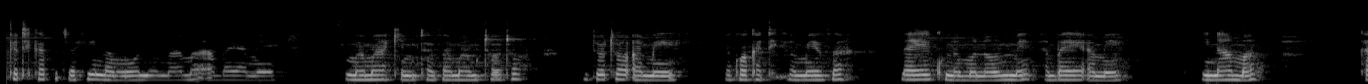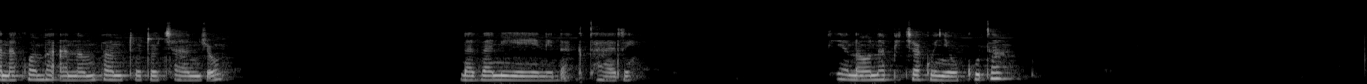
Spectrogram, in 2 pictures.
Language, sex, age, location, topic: Swahili, female, 18-24, Nakuru, health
